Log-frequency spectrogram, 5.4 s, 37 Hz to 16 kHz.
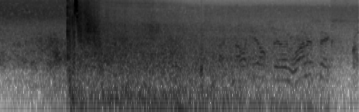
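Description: A missile striking and blowing up an enemy jet in the DCS F-14 flight simulator: one sudden loud blast followed by a long rumbling roar that slowly fades, with someone speaking over the tail.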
